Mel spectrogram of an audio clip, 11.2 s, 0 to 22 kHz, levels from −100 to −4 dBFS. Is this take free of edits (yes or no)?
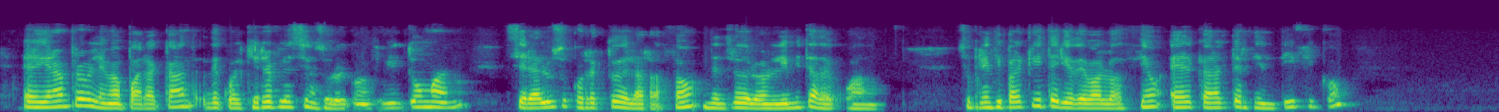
yes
